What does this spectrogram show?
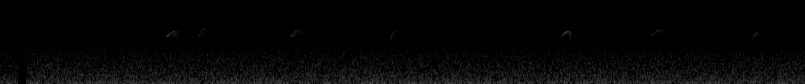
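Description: A bird repeating a short, high call about once a second over a faint, steady hiss, with a brief dropout just after the start.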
